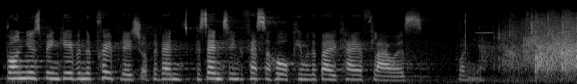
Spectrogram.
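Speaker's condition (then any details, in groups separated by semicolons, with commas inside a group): No condition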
